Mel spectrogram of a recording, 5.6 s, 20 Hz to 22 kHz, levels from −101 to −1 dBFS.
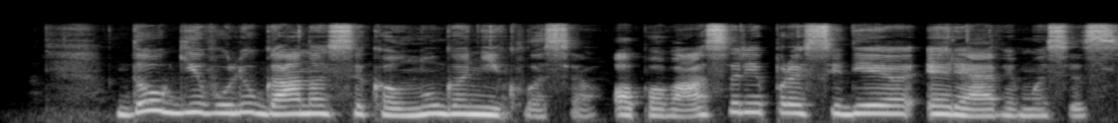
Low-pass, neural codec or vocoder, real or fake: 10.8 kHz; none; real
